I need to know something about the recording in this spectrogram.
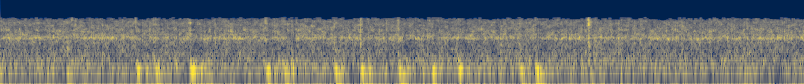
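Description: Steady hiss of an open microphone line with a faint steady whine, while the connection is dropped. A few soft low bumps come in the first half.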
